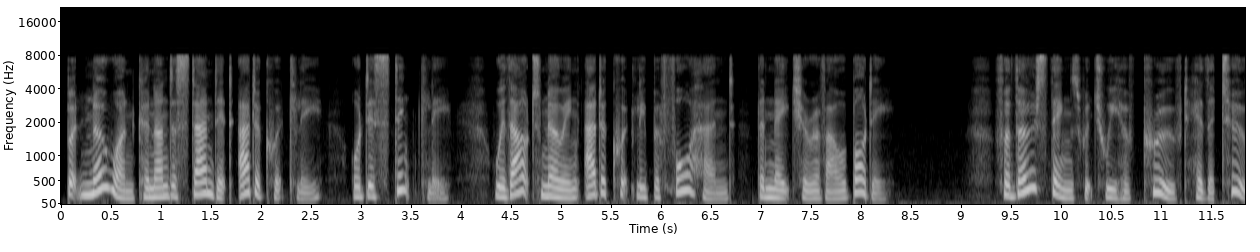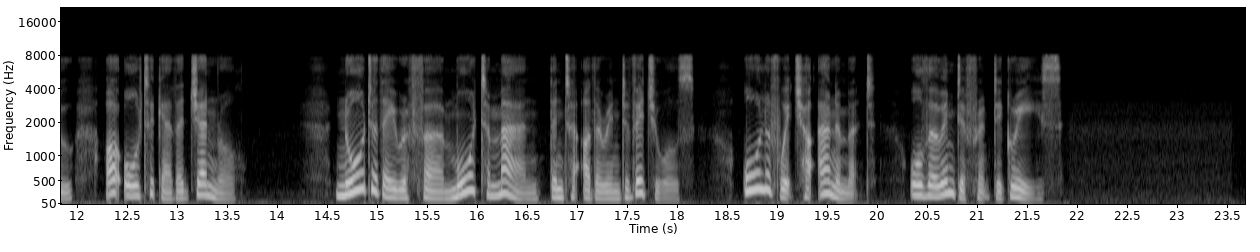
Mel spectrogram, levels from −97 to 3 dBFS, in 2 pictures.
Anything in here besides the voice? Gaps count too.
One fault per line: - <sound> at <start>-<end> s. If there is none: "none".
none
